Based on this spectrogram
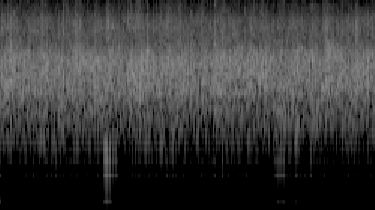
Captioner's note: applause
